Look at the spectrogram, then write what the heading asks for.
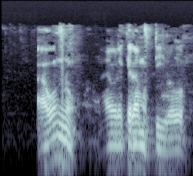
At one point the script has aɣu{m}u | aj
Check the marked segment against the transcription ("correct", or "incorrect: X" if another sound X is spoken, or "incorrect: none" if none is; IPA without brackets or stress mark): incorrect: n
